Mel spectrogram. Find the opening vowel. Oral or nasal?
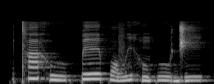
nasal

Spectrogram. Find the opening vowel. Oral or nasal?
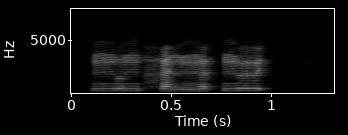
oral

